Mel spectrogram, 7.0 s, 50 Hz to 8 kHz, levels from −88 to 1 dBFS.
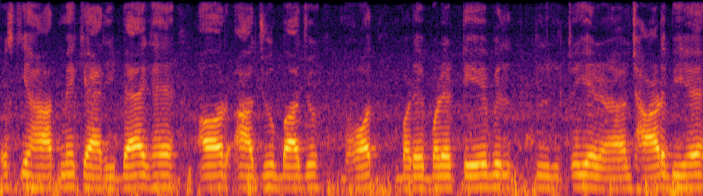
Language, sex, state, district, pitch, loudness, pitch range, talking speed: Hindi, male, Haryana, Rohtak, 135 Hz, -15 LUFS, 125-140 Hz, 135 wpm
